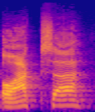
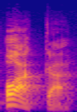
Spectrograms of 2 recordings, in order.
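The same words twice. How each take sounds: First: The word is sounded out literally, letter by letter. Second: The word is said the way locals say it. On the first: The speaker calls it wrong. "it looks like Oaxaca" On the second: The speaker calls it right. "but I think it's Oaxaca"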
